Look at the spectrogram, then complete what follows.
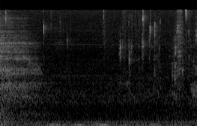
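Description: chewing and lip smacking

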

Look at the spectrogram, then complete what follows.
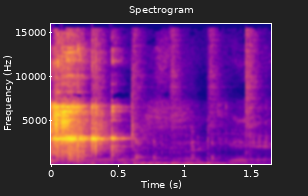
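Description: drinking glasses clinking

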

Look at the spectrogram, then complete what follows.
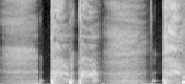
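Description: coughing

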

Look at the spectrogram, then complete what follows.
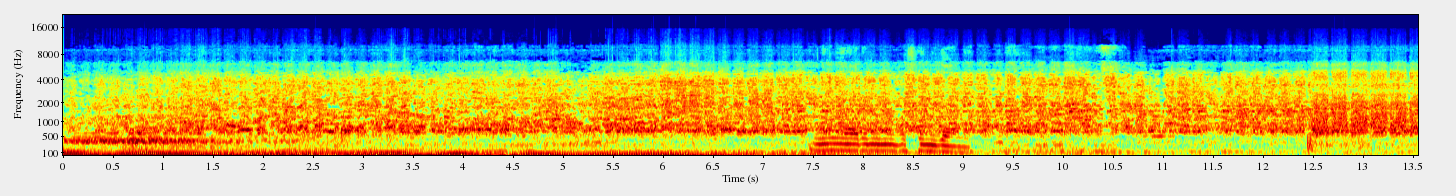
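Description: tap water running

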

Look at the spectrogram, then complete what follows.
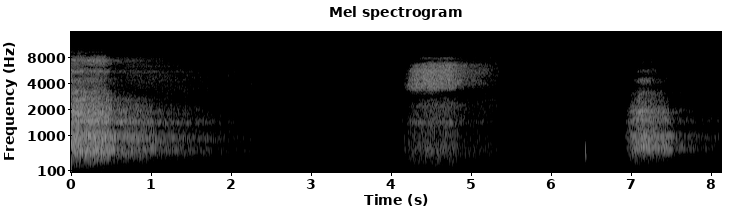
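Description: slow exhaling breath

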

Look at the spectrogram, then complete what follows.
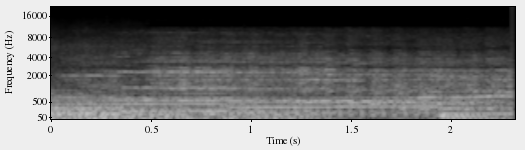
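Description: horse neighing

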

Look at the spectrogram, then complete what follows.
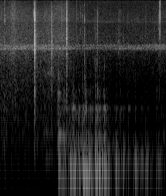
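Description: crackling campfire

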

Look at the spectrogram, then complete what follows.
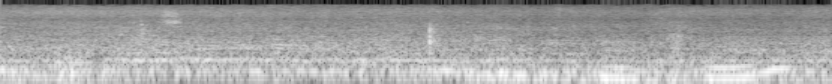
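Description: honeybees buzzing

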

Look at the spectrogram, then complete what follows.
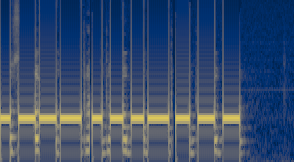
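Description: censorship bleep tone

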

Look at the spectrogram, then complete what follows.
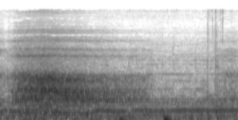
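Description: exhaling breath

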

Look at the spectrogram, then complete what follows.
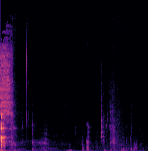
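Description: sipping a soda drink

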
